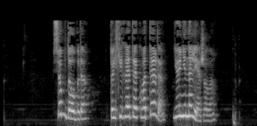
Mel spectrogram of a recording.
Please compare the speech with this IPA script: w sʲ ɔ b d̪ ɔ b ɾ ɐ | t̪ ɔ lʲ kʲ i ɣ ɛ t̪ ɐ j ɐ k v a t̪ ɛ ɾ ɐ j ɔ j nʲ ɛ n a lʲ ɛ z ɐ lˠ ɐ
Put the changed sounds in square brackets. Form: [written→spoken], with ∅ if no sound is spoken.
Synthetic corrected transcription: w sʲ ɔ b d̪ ɔ b ɾ ɐ | t̪ ɔ lʲ kʲ i ɣ ɛ t̪ ɐ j ɐ k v a t̪ ɛ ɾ ɐ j ɔ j nʲ ɛ n a lʲ ɛ [z→ʐ] ɐ lˠ ɐ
